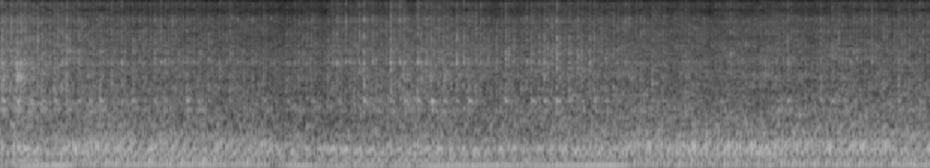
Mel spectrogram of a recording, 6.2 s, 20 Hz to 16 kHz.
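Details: Rebuilt '73 Canadian truck 350 Chevy V8 (new piston and rod, big cam, fuelie heads), no fan, warming up: loping uneven idle with slight hunting in speed; rough idle from ignition timing way off, distributor twisted to correct.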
